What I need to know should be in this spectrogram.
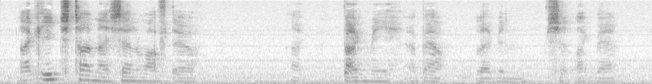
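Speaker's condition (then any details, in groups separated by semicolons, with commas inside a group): Cerebral palsy; cannot stand beyond 10 minutes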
